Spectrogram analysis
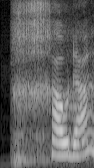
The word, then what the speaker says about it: Gouda: Gouda, that's the way we pronounce it.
